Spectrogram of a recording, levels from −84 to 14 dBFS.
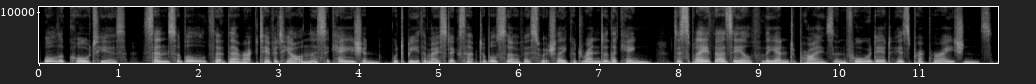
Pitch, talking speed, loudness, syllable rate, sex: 195 Hz, 160 wpm, -19 LUFS, 4.9 syllables/s, female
